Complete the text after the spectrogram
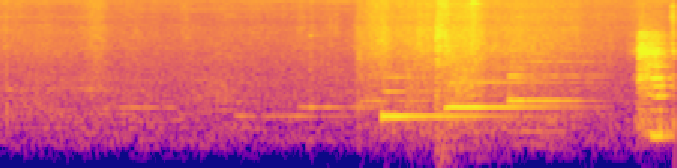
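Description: An elevator chime rings with a few short tones.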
